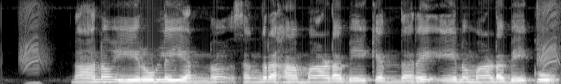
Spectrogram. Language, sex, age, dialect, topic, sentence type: Kannada, female, 36-40, Central, agriculture, question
